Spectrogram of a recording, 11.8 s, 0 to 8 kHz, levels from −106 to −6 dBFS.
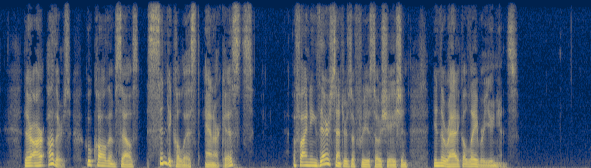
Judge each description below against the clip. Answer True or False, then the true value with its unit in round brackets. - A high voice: False (105 Hz)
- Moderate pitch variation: False (8.4 semitones)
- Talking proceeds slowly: True (95 wpm)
